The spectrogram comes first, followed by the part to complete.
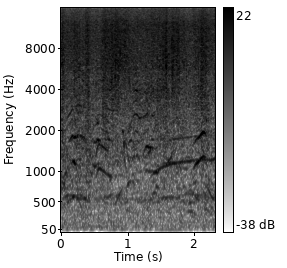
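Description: Fountain water jet splashing steadily, with many people's voices chattering around it.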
